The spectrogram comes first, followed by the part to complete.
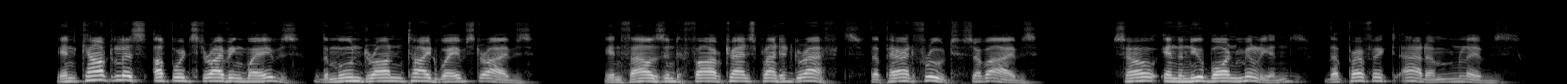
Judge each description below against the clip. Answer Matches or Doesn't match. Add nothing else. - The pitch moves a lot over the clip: Doesn't match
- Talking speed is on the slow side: Matches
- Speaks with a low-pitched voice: Doesn't match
